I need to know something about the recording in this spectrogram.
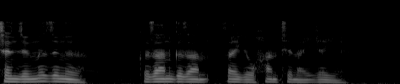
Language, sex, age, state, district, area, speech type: Bodo, male, 45-60, Assam, Baksa, rural, spontaneous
